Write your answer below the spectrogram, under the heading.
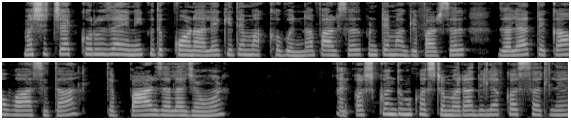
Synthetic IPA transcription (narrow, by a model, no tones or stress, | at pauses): məɕit͡ɕekːəɾud͡zajnikut̪ẽkɔɳ̃alẽkit̪ẽmakʰːəbənːapaɾsəlpəɳt̪ẽmaɡepaɾsəld͡zaljat̪ɛ̃kaʋasɛt̪at̪ɛ̃paɽd͡zalad͡ʑeʋəɳ | aniəskənt̪̬umikəsʈəməɾad̪iljakəsd͡zat̪lɛ̃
